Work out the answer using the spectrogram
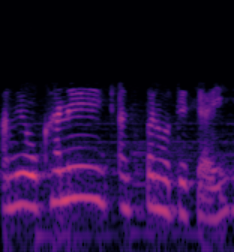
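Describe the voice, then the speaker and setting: A woman from Satkhira, Bangladesh, a government employee, talks in a private phone call. Her mid-range voice has vocal fry and moves a little fast, in a muffled lo-fi phone recording with music.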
